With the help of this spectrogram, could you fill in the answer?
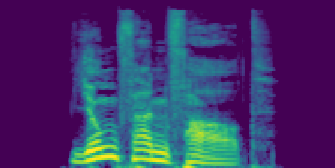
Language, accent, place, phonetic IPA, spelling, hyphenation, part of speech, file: German, Germany, Berlin, [ˈjʊŋfɐnˌfaːɐ̯t], Jungfernfahrt, Jung‧fern‧fahrt, noun, De-Jungfernfahrt.ogg
- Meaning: maiden voyage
